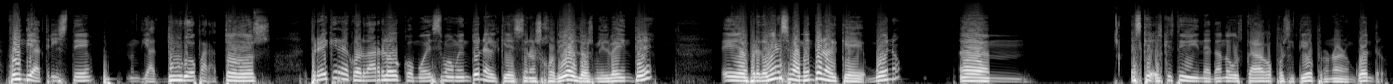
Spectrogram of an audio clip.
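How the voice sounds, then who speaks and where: A man's voice: fairly high pitch, lively intonation, fairly quick, dark tone, clean tone, dry recording. A young man with a Spain Spanish accent, hosting a casual, rambling, sarcastic year-end monologue that keeps repeating itself. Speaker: host.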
